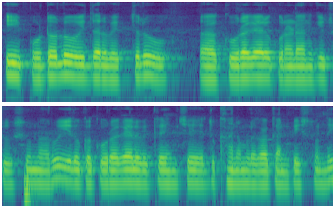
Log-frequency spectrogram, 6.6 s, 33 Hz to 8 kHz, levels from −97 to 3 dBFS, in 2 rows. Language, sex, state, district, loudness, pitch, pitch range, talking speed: Telugu, male, Telangana, Hyderabad, -18 LUFS, 120 Hz, 120-125 Hz, 135 wpm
